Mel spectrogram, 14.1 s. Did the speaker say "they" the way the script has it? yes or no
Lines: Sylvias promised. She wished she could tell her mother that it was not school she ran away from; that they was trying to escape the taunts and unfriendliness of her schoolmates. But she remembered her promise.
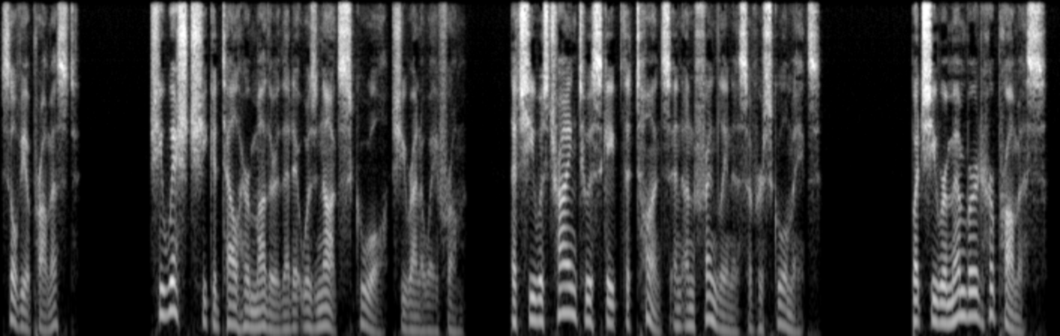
no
